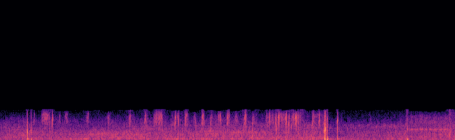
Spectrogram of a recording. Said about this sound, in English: most calls to Seattle go through two tandems, the second one of which lets you hear the panel pulsing and also step pulsing beautifully.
